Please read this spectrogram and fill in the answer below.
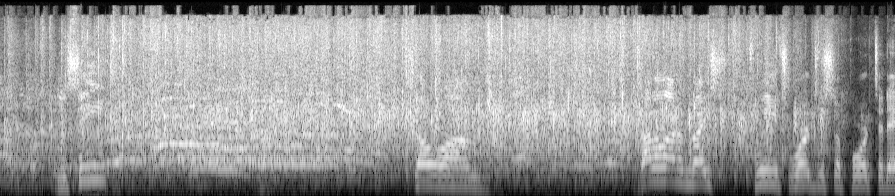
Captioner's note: cheers and applause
